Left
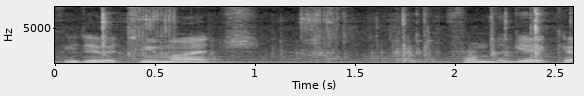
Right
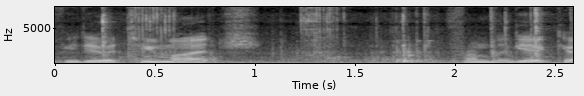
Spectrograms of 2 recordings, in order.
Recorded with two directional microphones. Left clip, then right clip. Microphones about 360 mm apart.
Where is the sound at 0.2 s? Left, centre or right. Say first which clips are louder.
Left 1 dB; left.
